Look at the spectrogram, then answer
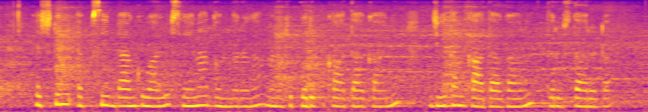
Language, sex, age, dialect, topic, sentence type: Telugu, male, 18-24, Southern, banking, statement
